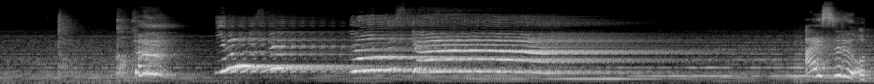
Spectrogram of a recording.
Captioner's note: crying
